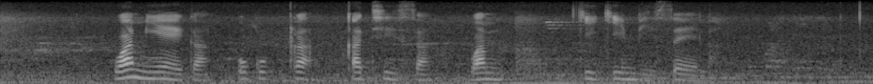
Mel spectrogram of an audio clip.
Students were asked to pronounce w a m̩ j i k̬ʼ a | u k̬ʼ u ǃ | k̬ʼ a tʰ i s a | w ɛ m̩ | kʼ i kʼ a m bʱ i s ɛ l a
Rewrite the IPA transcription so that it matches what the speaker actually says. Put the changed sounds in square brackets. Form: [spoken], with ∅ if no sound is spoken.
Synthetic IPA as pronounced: w a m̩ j [ɛ] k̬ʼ a | u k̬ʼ u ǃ | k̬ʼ a tʰ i s a | w [a] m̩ | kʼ i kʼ [i] m bʱ i s [ɛː] l a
